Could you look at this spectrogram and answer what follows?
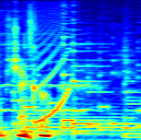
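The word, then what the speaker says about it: Pachinko: And the how do you pronounce it? Pachenko? It's Pachenko.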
